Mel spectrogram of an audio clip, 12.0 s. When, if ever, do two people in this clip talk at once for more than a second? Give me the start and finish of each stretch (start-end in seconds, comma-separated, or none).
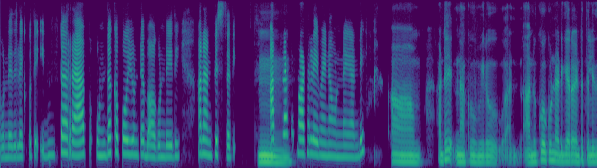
none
